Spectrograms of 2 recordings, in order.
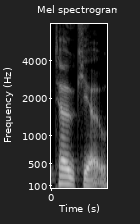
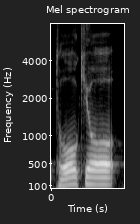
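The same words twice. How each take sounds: First: It is said with English stress and vowels. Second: It is said with Japanese pitch and vowels. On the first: This is the adapted form people use. "You say Tokyo" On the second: This is the native form people avoid. "Do you actually say Tokyo? No, you don't"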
